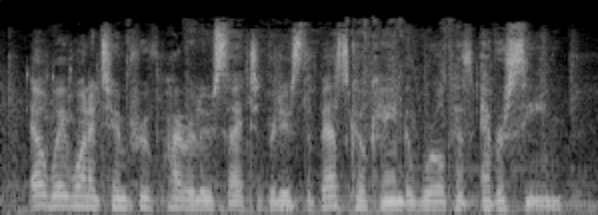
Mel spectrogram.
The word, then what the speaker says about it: pyrolucite: You know what pyrolucite is, right? Yeah, neither did I. Pyrolucite, key syllable pyro, by the way, is the shit they mine in Villa Verde province to turn coca leaves into high-quality cocaine.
